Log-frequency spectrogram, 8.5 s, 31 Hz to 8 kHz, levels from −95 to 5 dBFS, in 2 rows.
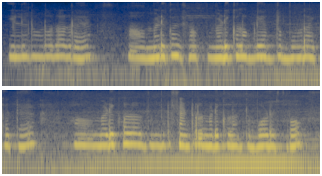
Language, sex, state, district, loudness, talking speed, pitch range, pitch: Kannada, female, Karnataka, Dharwad, -20 LUFS, 120 wpm, 205-220 Hz, 210 Hz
